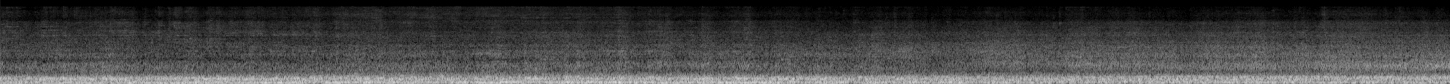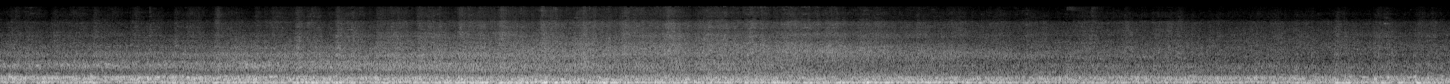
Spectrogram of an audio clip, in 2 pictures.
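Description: Freight train of tank cars rolling past, with a steady low rumble of wheels on the rails. A higher rushing noise swells and fades again about halfway through.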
